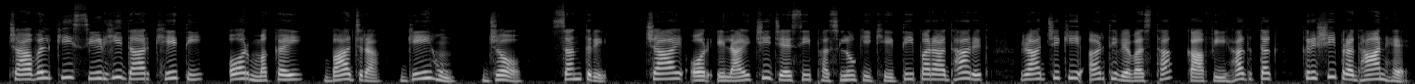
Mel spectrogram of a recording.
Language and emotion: Hindi, neutral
